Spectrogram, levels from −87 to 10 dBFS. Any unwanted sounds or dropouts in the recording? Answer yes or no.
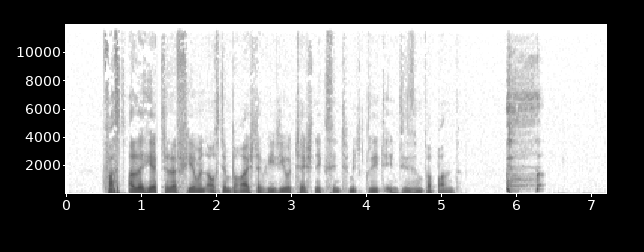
yes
